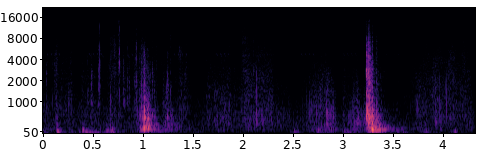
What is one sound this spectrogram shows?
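A car door shuts with a thud.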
